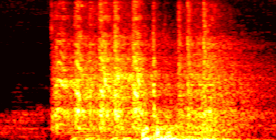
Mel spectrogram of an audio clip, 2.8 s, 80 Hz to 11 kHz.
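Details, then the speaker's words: 2020 KTM 790 Adventure R that is hard to start when cool, last serviced in 2022 and under 95 miles since its last MOT: it catches with a few ragged pulses, then fades out within about two seconds. Starts then stalls; owner suspects bad fuel. "So that's what it does. It starts and cuts out. Could do that a few times. Starts and cuts out."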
